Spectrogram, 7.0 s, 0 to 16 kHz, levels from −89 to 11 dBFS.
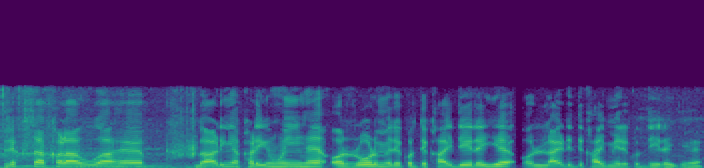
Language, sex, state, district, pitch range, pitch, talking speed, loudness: Hindi, male, Madhya Pradesh, Katni, 160-180 Hz, 170 Hz, 205 wpm, -15 LUFS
